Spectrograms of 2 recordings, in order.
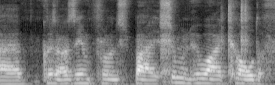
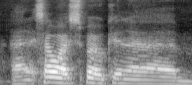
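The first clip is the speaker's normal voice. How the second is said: ordinary talk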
